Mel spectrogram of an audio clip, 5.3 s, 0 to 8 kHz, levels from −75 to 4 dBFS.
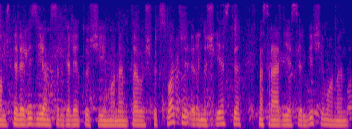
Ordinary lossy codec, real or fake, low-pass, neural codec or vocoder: Opus, 16 kbps; real; 7.2 kHz; none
